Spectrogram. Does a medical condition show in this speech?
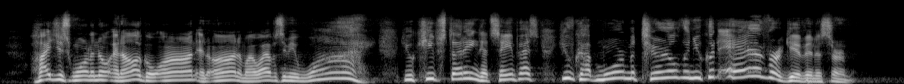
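No.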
